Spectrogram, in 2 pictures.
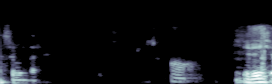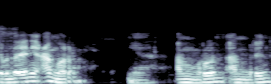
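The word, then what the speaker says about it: عمرو: oh ini sebenernya Amor amrun Amrin Kenapa dikasih Wow untuk membedakan antara dia dan Omar sebenernya amrun Amrin tapi wow Karena untuk membedakan saja dibacanya Amr tadi biar enggak bisa kasrah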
